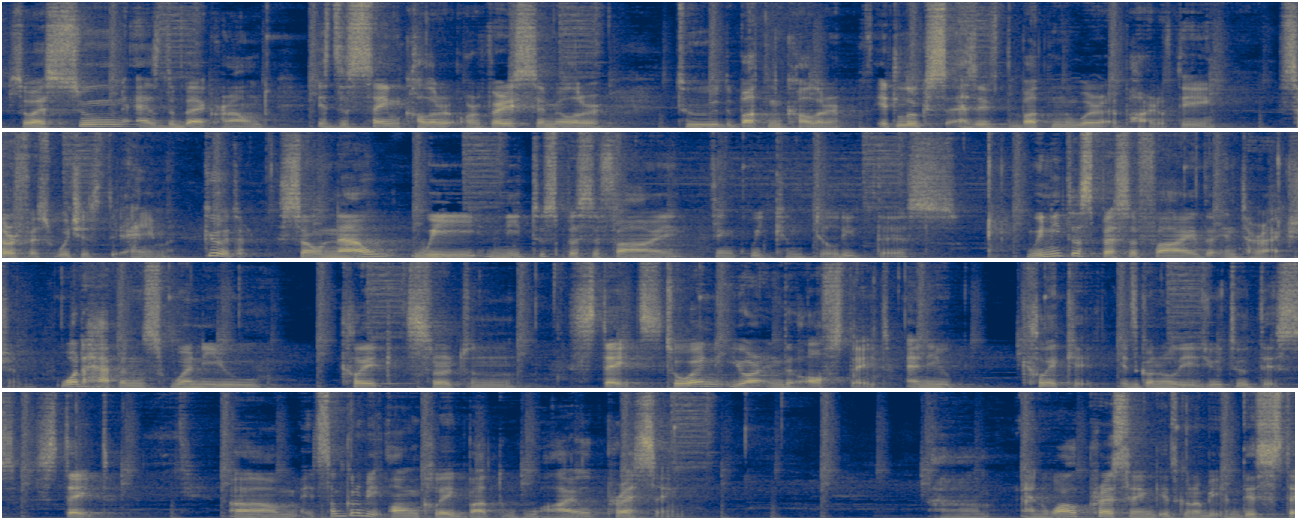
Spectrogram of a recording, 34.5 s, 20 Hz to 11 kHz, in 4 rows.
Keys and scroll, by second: 15.2 BackSpace, 17.2 BackSpace.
